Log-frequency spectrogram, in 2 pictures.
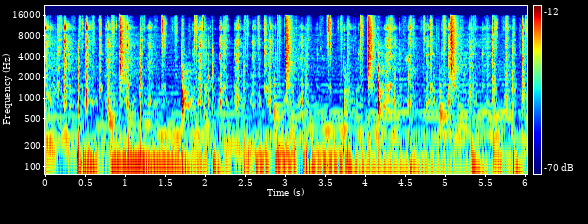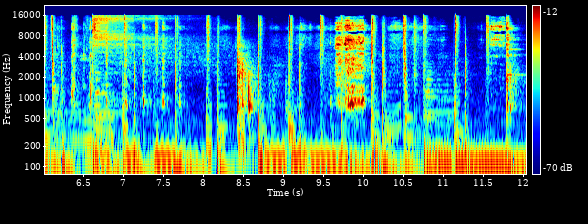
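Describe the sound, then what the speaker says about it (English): Steady knife chopping of ingredients for burrito bowl rice on a cutting board, repeated taps in an irregular rhythm, close and fairly quiet, with faint clinks now and then. "I'm chopping up a lot of ingredients for my rice."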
